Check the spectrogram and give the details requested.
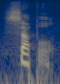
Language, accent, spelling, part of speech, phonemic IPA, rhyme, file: English, US, supple, adjective / verb, /ˈsʌpəl/, -ʌpəl, En-us-supple.ogg
- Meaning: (adjective) 1. Pliant, flexible, easy to bend 2. Lithe and agile when moving and bending 3. Compliant; yielding to the will of others 4. Smooth and drinkable; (verb) To make or become supple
